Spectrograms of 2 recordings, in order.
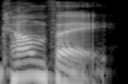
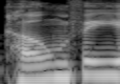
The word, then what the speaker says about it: Comfey: Well, to be fair, most people call it Comfey and not Comfey.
